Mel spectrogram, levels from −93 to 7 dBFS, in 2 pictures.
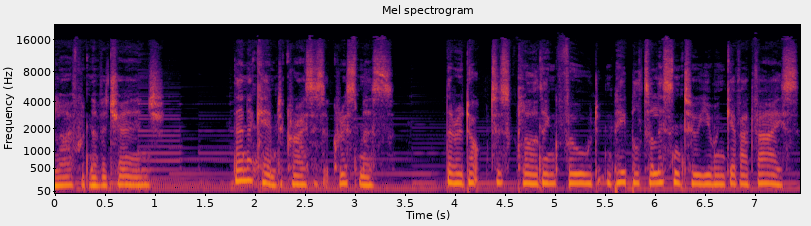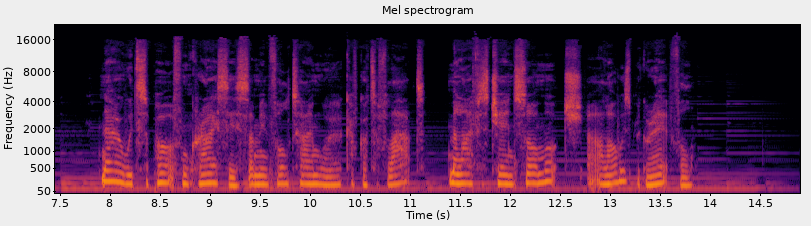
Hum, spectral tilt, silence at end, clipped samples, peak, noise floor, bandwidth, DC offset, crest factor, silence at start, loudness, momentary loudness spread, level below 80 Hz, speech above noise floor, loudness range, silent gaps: none; -5 dB/octave; 0.4 s; under 0.1%; -8 dBFS; -52 dBFS; 17.5 kHz; under 0.1%; 18 dB; 0 s; -27 LUFS; 10 LU; -56 dBFS; 25 dB; 1 LU; none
